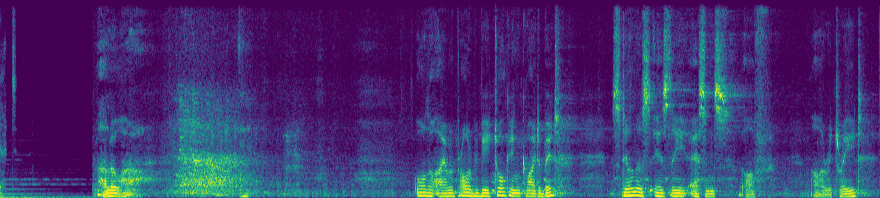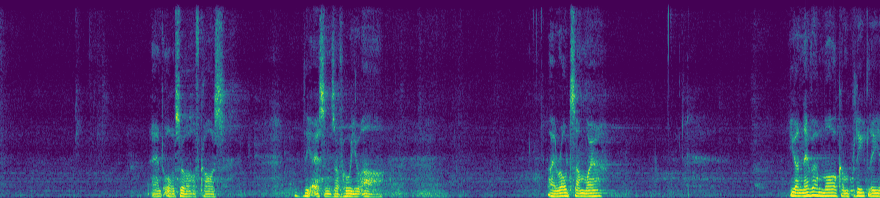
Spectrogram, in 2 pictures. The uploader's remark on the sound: Talks to a live audience. He says ‘Aloha’ to the crowd.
